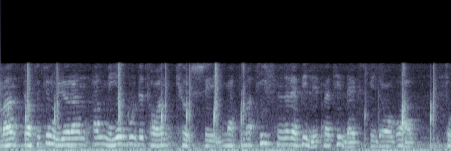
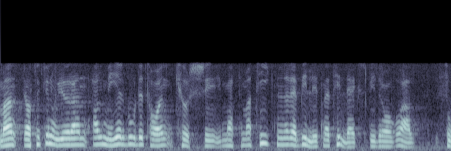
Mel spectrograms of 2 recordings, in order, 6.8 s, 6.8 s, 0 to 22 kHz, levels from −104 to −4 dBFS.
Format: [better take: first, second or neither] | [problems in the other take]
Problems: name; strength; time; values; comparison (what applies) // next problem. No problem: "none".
second | background sound (Walk, footsteps); 6 dB below the speech // room echo; dies away in 0.3 s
